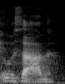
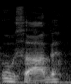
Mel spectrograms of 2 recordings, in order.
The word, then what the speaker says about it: Uthaug: But his name is Roar, I want to say Uthaug. I believe that's how it's pronounced. Roar Uthaug.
